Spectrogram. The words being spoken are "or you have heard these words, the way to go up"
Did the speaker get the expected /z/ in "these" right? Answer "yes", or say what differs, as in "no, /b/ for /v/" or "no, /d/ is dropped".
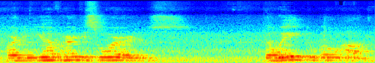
no, /s/ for /z/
